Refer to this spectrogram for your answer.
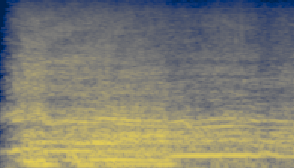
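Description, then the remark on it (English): A giant T-Rex, rising out of swamp water where it had been submerged, roars: one loud, deep, rumbling bellow lasting about two seconds, gritty and growling, dropping lower in pitch partway through before trailing off. No voices accompany it. “It's a giant T-Rex that was submerged in the water to clean away parasites.”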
